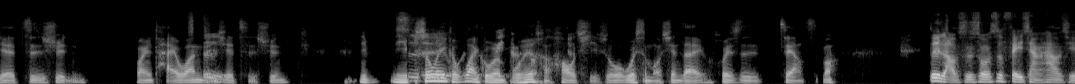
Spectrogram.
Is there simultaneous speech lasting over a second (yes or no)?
yes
